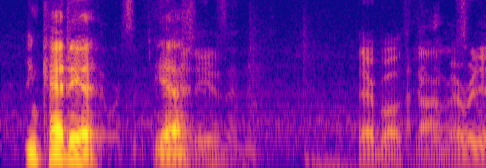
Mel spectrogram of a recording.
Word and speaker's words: Nketiah: And with, the other guy, I can't pronounce his name. Edward Ntakia. Nketiah, yeah.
